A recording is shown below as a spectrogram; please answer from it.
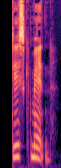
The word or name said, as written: discman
